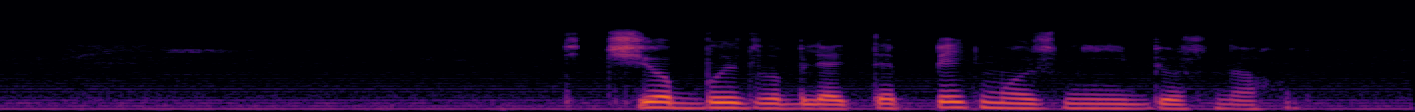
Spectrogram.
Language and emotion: Russian, angry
